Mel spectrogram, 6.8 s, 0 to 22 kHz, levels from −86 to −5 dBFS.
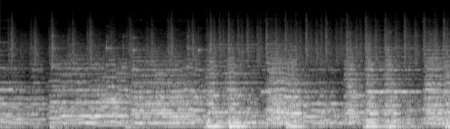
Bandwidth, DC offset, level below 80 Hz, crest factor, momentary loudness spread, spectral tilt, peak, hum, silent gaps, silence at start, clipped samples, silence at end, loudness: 9.8 kHz; under 0.1%; -40 dBFS; 16 dB; 8 LU; -7.5 dB/octave; -4 dBFS; none; none; 0 s; under 0.1%; 0 s; -21 LUFS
